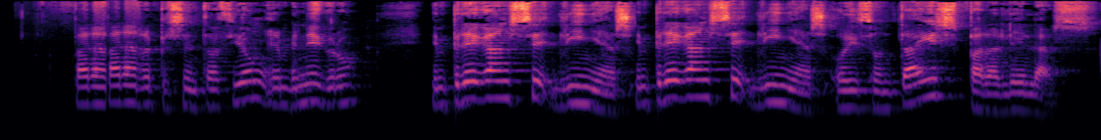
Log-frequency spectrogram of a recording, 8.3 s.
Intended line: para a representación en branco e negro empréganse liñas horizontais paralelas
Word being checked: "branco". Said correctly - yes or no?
no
